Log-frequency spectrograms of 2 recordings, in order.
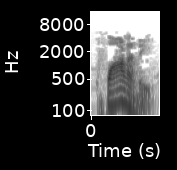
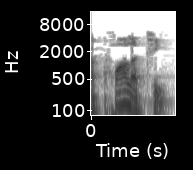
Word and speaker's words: quality: quality 这个单词英式发音大家应该都知道叫 quality，美式发音叫 quality，但你要能听懂，首先那个发啊，最后一个 t 发 d，两个元音中间辅音要被浊化 quality，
